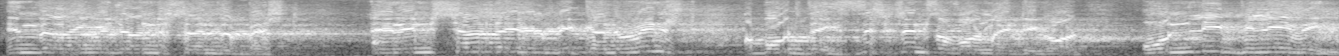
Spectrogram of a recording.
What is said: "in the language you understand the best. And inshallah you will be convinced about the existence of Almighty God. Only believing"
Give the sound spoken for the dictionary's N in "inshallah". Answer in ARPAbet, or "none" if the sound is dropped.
N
